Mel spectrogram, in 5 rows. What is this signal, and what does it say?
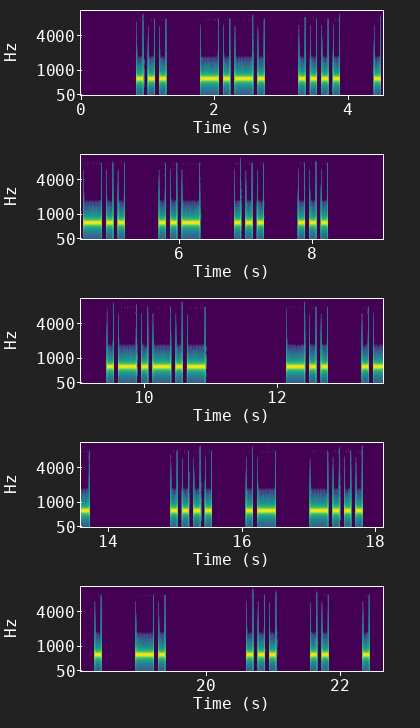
Morse code, heard as a keyed tone, about 14 wpm, spaced as for 10 wpm, 680 Hz. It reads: SCHLUSS. DA HABEN SIE
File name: Morsekurs / Witze / Witz 02 Januar 2024 50 F70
